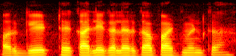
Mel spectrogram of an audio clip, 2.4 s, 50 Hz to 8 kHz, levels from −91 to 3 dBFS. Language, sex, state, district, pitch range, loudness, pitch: Hindi, male, Uttar Pradesh, Lucknow, 120-125 Hz, -20 LUFS, 120 Hz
